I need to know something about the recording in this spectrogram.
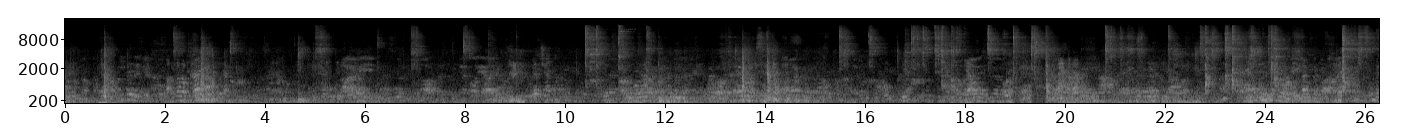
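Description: A crowd of people chat in the background.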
